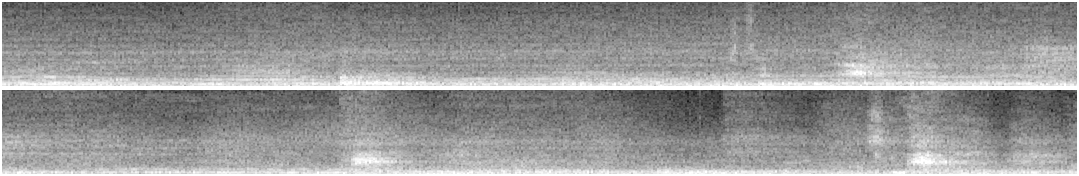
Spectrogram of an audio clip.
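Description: Gym background: faint music and low voices under a steady hum, with a short sound about every two seconds.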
